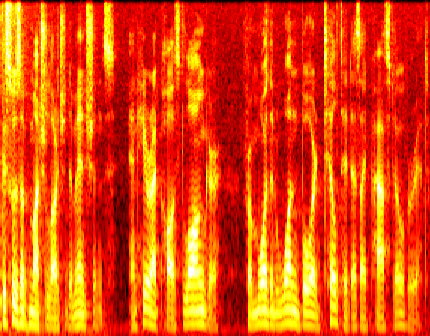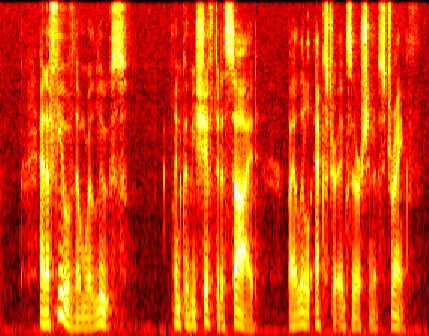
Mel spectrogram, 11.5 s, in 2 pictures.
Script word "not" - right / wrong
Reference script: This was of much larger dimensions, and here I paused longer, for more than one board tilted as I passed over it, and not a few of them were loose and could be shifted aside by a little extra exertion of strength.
wrong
